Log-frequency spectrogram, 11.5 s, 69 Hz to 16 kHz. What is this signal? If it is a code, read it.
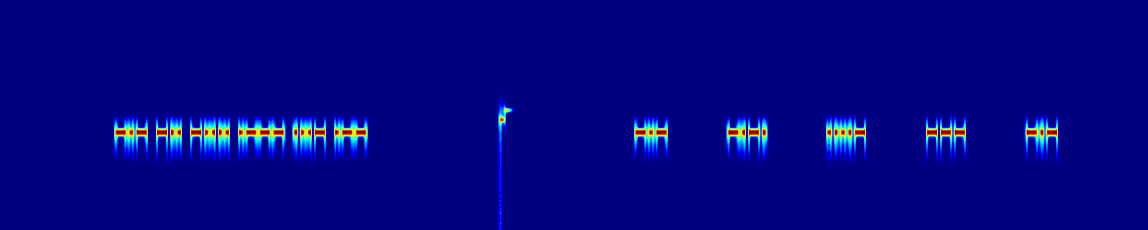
Morse code, heard as a keyed tone, about 36 wpm, spaced as for 19 wpm, 700 Hz. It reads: KD6JVW KC4OK
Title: USA Call Signs - 6x Character Spacing - 35wpm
